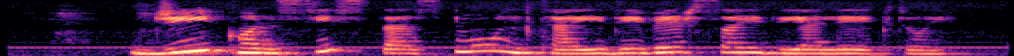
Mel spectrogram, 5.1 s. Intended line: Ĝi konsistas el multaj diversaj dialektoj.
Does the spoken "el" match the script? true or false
false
